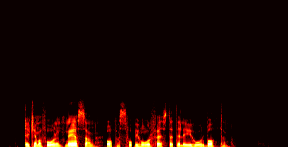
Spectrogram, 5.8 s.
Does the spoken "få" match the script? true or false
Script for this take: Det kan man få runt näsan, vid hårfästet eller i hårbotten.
true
